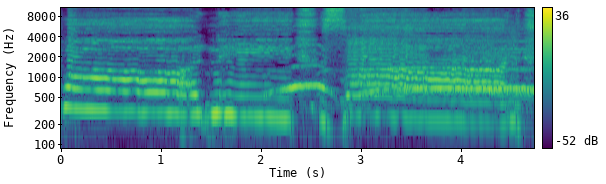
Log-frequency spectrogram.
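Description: A woman's voice through a microphone and speaker, singing out long drawn-out notes. One held note sinks slowly for about two seconds, a short swoop up and back down follows, and then comes another long held note.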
